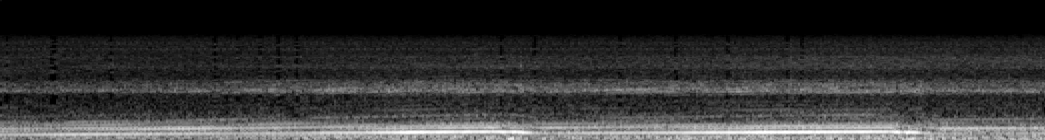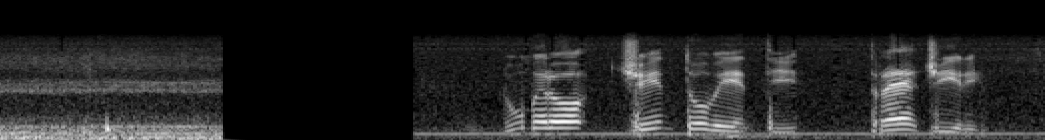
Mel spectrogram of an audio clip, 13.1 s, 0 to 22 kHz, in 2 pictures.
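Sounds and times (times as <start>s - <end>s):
car engine accelerating: 0.0s - 7.9s, 9.2s - 13.0s.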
